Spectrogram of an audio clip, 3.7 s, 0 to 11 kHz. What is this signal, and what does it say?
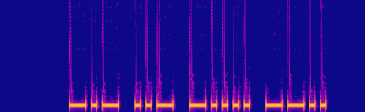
Morse code, heard as a keyed tone, about 22 wpm, 700 Hz. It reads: KU6Z
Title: USA Call Signs - 4 Characters - Repeated 3x - 22wpm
